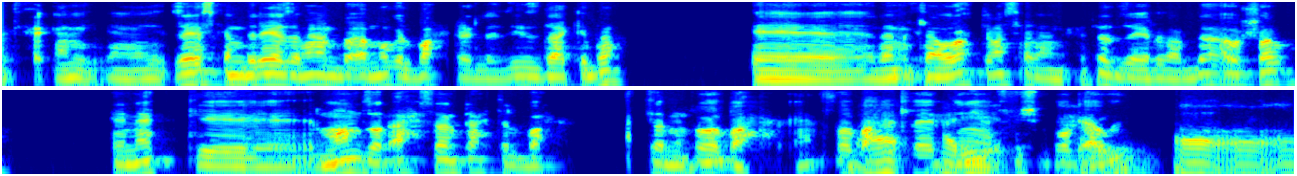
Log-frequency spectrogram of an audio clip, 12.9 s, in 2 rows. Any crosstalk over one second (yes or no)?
yes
